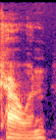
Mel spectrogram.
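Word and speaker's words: cumhang: have come to use the Gaelic word kamhang, pronounced cowan, meaning narrow, in a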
